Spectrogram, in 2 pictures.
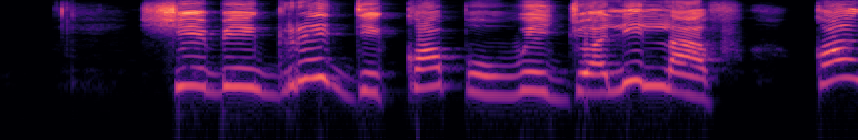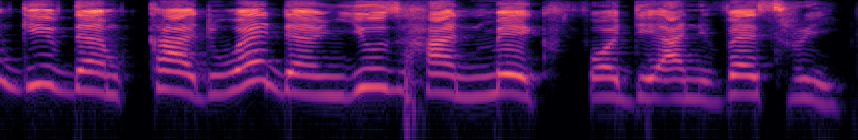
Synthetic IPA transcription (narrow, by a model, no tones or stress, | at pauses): ʃibĩnɡɾit̚dikɔpuwid͡ʒɔlilaf | kɔ̃nɡivdɛ̃mkadwɛ̃ndɛ̃mjushãndmekfɔdianivɛsɹi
